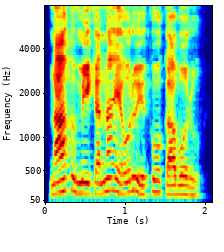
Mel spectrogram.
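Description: A man's voice: a little high, fairly quick, close to an everyday voice. A man reading as an earnest young son. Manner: earnest, heartfelt. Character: young unmarried son, hurt but earnest. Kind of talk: storybook reading.

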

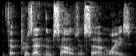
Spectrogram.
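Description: A man co-hosting a casual chat who reacts quickly and muses out loud. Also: sits low. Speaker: podcast co-host.

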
